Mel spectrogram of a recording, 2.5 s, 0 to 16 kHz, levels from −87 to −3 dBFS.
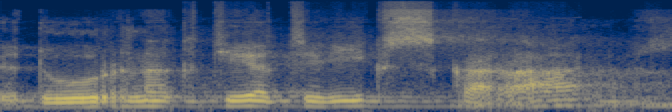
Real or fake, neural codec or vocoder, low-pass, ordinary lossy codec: fake; vocoder, 44.1 kHz, 128 mel bands, Pupu-Vocoder; 14.4 kHz; Opus, 16 kbps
